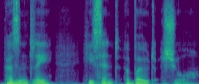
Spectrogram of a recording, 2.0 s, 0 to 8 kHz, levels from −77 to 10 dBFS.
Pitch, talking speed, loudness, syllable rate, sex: 100 Hz, 180 wpm, -18 LUFS, 6.3 syllables/s, male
